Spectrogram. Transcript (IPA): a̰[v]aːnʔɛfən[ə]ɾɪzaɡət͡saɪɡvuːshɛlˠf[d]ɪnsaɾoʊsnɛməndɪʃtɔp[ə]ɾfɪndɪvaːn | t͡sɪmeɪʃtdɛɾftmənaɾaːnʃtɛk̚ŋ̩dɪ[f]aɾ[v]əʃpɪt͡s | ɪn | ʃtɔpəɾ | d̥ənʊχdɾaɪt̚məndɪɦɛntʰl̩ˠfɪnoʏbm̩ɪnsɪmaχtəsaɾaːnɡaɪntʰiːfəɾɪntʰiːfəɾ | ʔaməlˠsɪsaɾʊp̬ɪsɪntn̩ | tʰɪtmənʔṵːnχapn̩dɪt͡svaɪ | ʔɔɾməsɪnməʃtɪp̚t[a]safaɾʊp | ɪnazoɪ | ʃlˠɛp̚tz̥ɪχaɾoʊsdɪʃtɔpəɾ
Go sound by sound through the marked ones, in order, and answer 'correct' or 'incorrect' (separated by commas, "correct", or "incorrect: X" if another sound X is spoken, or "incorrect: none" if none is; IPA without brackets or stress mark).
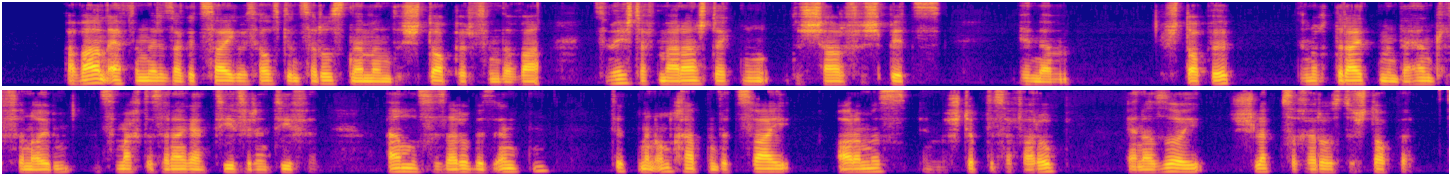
correct, correct, incorrect: t, correct, incorrect: ʃ, incorrect: f, incorrect: ə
